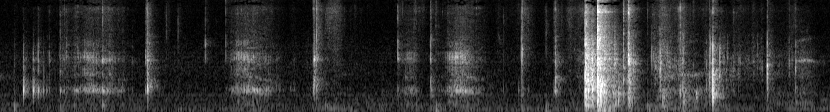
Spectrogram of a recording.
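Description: Tape runner drawn along a sheet of cardstock in three short rasping strokes, with light clicks of paper and tool handling. A louder paper rustle comes about seven and a half seconds in as the sheet is picked up and laid down.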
